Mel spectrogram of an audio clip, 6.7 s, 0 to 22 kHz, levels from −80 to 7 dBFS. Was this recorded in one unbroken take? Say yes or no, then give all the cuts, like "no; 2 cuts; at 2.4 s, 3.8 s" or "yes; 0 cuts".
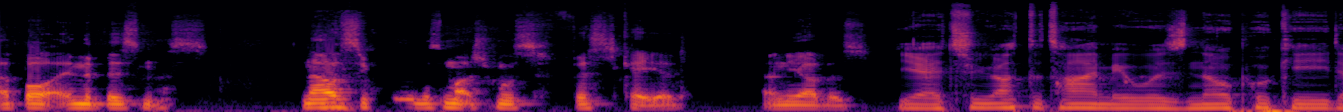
no; 1 cut; at 4.4 s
